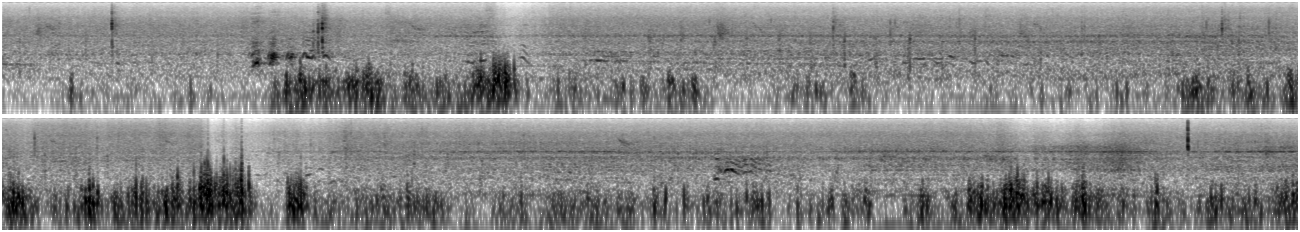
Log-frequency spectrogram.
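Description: Runners' shoes patter on the road as they pass.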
